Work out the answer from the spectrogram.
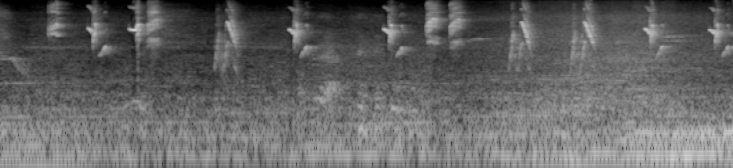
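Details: Oriental magpie-robin, kacer, used as a lure so other birds sing: spaced sharp descending whistles and chips roughly every half second over a steady rushing background noise.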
